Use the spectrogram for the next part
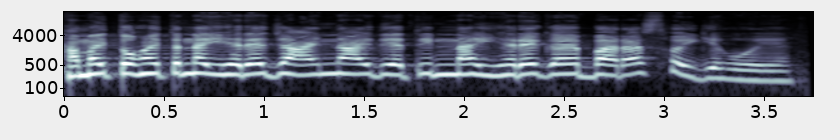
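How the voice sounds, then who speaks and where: A woman's voice: high voice, fairly even intonation, unhurried, a bit bright, smooth. A woman with an Awadhi accent playing a jealous sister-in-law who grumbles sarcastically in a comedy sketch. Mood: grumbling.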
